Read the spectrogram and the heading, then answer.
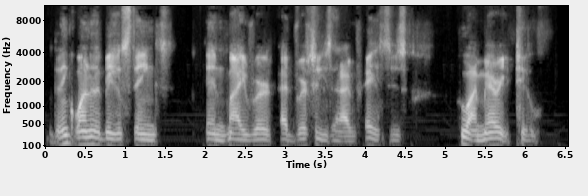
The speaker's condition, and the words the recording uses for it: Aphasia. I have expressive aphasia because this is the second time I've had a stroke.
